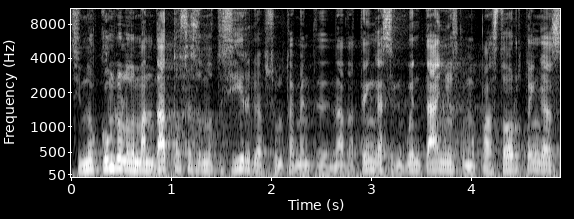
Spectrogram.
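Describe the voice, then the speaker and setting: The speech comes at a fairly quick pace. Noticeable background noise and audible room echo fill the recording. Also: man. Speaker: pastor. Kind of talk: sermon. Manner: halting, repetitive.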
